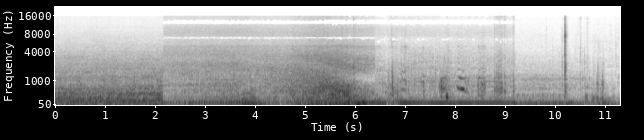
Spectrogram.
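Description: Morris Minor's four-cylinder engine running as the car drives along, at first a steady drone inside the cabin. About two seconds in the sound changes, swells to its loudest around six seconds, then eases off, with a few light clicks near the end.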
